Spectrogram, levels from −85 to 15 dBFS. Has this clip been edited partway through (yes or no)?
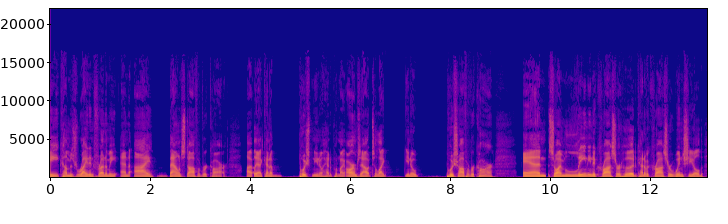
yes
